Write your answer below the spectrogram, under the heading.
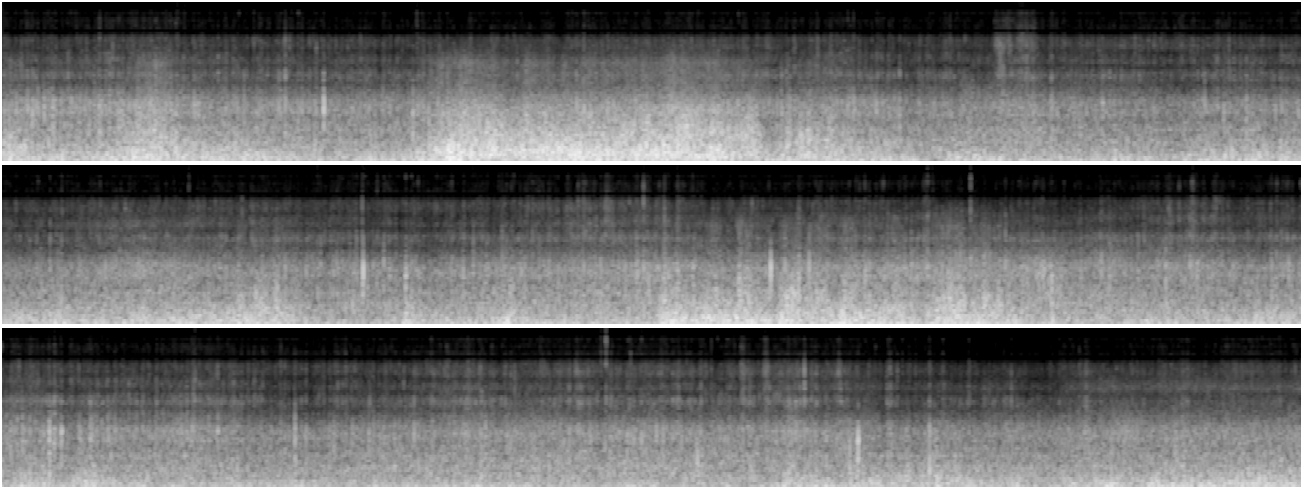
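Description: Rumble and crunch of an off-road electric skateboard's air-filled rubber tyres rolling over wet gravel and muddy dirt, with wind buffeting the microphone. The noise swells louder a few seconds in and again about halfway through.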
